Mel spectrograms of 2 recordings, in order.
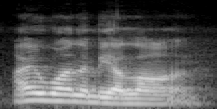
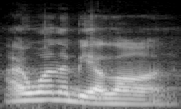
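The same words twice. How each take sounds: First: The words 'want to' blend into 'wanna'. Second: The same.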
